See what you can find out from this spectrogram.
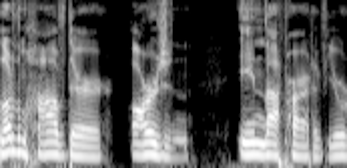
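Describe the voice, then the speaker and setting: A man talks at a moderate pace with a fairly high pitch in an ordinary speaking voice. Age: 30s. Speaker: podcast co-host. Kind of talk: casual chat.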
